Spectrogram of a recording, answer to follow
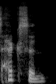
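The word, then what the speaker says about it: Häxan: And this is the silent film, the Swedish silent film called uh Haxon or I believe the Danish uh pronunciation is Hexon.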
